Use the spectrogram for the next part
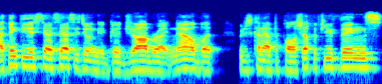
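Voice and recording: A fairly quick, slightly mellow delivery in a Canadian accent, with fairly even intonation. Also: man.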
